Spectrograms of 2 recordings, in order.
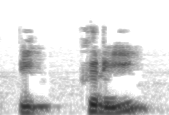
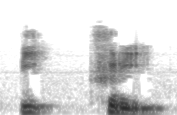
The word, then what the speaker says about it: びっくり: So, for example, if we have the word bikkuri, we'll write it bikkuri. So this double K represents this little pause right here.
